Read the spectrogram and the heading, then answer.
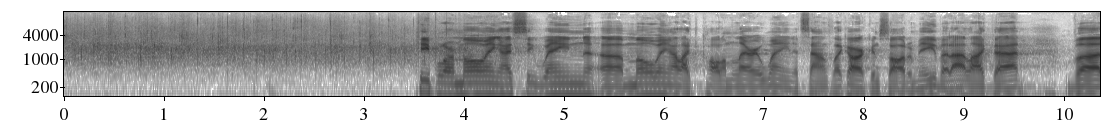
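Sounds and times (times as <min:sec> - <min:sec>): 
audience applause: 0:00.0 - 0:04.4
speech: 0:03.6 - 0:10.3.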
